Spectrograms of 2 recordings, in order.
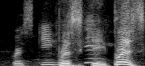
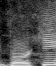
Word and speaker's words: Brisky: Well, it's funny because when Saskia was at UCLA, how do you pronounce the last name properly again? Brisky. Okay, got it. I was going to say Berkey.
